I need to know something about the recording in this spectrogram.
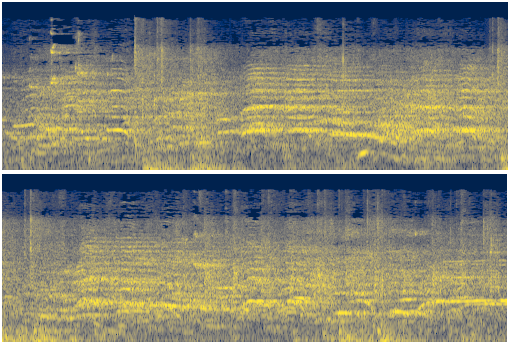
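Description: Spectators and players call out and chatter in a large echoing hall.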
